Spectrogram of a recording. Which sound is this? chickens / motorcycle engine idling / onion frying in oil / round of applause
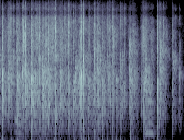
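round of applause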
